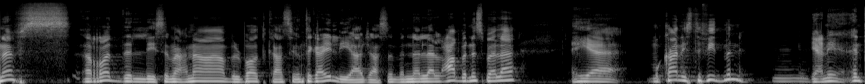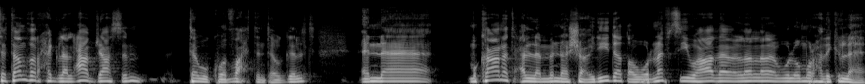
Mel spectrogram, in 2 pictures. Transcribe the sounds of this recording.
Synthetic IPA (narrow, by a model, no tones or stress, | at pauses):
nafsrˤːɑd̪ːɪlːisamaʕnaːbɪlboːd̪kʰaːst̪ʔɪnt̪aɡaːjɪlːijad͡ʒa̰ːsəmʔɪnːɪlʔalʕaːbːɪnːɪsbalɪ | hɪjːa | makaːnjɪst̪afiːd̪̚mɪnːa | jaʕniʔɪnt̪at̪ɨnðˤɨɾˤħaɡːlʔalʕaːb̚d͡ʒaːsɪm | t̪awːkwɑðˤːɑħt̪ʔɪnt̪awɡʊlt̪ | ʔɪnːa | makaːnʔat̪ʕalːamːɪnːaʔaʃwaːʔjd̪iːd̪at̪ˤɑwːɨɾˤnafsiwhaːðawɪlʔʊmuːɾɦaːðikʊlːha̰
